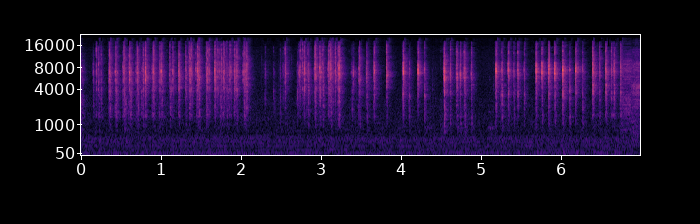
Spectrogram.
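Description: Typing on a restored Apple Extended Keyboard M0115 fitted with Alps SKCM White switches gives crisp, close clacks in quick irregular runs, with short pauses between bursts.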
